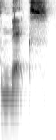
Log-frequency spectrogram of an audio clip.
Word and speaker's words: Mx: i'm supposed to uh mx is mx is pronounced mix thank you well now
